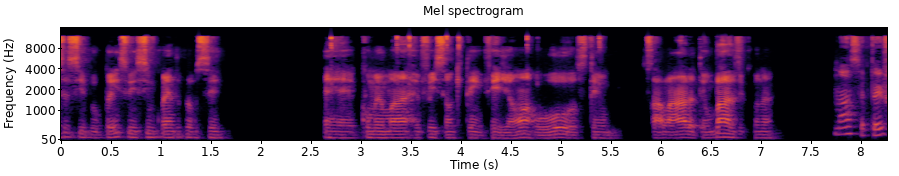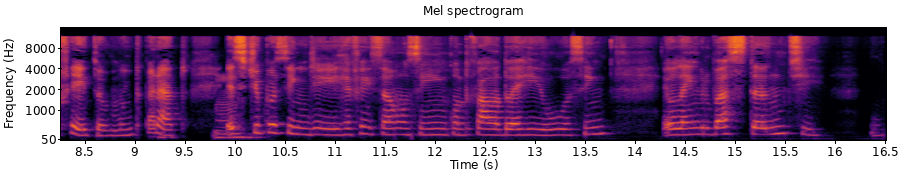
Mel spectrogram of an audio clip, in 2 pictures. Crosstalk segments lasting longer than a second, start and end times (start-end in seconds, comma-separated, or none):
none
